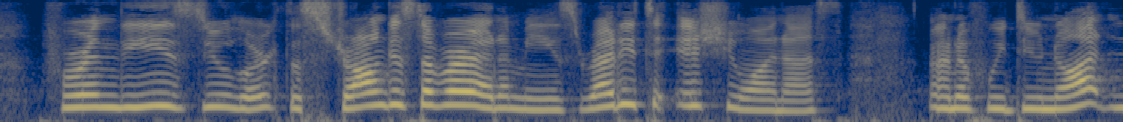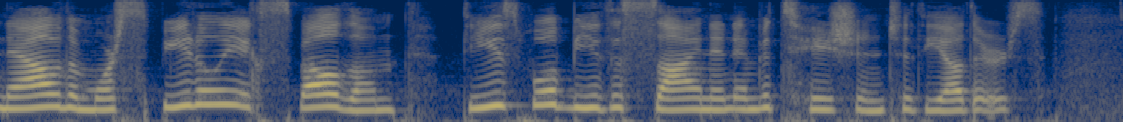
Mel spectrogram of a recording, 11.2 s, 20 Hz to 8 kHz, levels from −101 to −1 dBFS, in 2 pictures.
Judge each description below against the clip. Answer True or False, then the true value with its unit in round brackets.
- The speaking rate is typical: True (190 wpm)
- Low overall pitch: False (265 Hz)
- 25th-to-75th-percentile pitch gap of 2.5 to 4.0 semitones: True (3.6 semitones)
